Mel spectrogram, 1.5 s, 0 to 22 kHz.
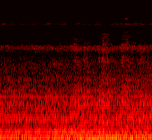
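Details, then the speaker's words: UHER 4000 L/S reel-to-reel tape recorder drive motor with the back panel off and power applied: steady low electrical hum, no whir of the motor coming up to speed; powered but stalled, dead drive motor, to be replaced. "you see, it's trying to spin, but it's not. So let's turn it off. So that's this model is dead."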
